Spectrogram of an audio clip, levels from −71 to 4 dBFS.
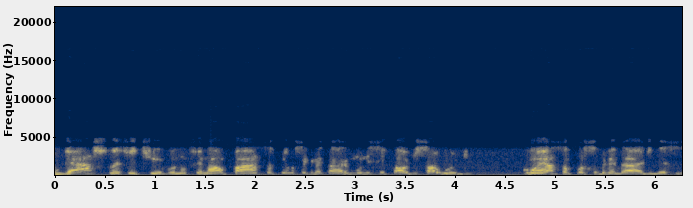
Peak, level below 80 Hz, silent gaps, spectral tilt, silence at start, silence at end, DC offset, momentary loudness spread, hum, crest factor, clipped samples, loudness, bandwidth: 0 dBFS; -46 dBFS; none; -7.5 dB/octave; 0 s; 0 s; under 0.1%; 16 LU; none; 16 dB; under 0.1%; -16 LUFS; 5 kHz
